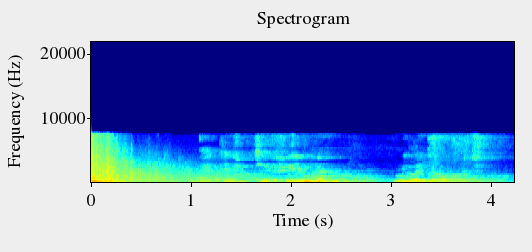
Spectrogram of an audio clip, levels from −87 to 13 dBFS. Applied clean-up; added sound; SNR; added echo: none; Gunshot, gunfire; -4 dB; reverberation time 1.2 s.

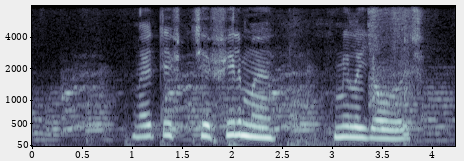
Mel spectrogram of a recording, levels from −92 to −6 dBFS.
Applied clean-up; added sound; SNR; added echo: none; none; none; none.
